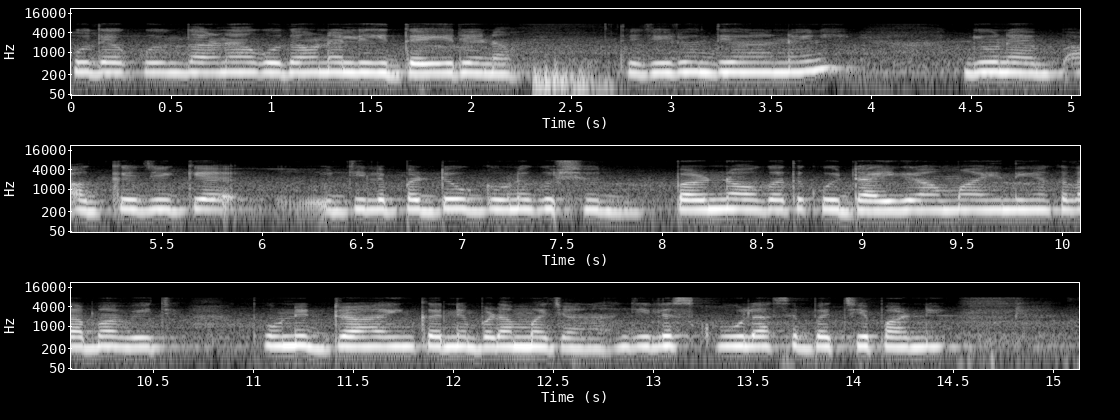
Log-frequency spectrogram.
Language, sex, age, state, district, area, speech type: Dogri, female, 18-30, Jammu and Kashmir, Kathua, rural, spontaneous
